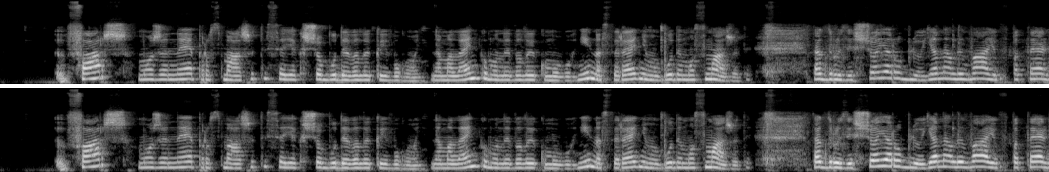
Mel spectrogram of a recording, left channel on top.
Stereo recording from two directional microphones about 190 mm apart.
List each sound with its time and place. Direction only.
0.5 s speech: 15° right (ahead or behind)
0.9 s speech: 50° right (ahead or behind)
1.5 s speech: 15° right (ahead or behind)
6.8 s speech: 25° right (ahead or behind)
7.7 s speech: 40° right (ahead or behind)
